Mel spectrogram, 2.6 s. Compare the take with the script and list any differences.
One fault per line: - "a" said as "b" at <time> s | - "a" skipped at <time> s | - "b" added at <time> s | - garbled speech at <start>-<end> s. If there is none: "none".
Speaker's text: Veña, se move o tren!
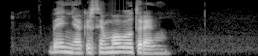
- "que" added at 0.8 s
